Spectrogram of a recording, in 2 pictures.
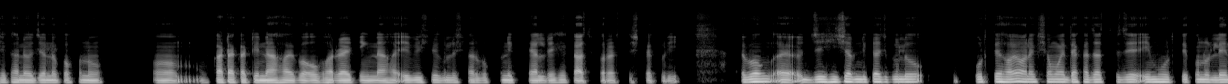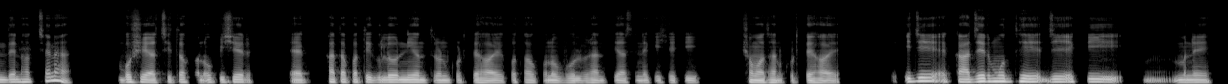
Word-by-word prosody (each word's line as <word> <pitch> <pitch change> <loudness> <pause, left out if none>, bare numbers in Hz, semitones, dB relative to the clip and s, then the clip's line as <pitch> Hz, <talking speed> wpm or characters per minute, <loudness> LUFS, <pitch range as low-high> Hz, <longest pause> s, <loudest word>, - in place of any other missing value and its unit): সেখানেও 100 0 0
যেন 100 0 +2
কখনো 95 0 -1 0.7
অম 95 -2 -1 0.4
কাটাকাটি 100 -1 0
না 95 - +4
হয় 95 -1 +2
বা, 95 - +2
overwriting 95 -1 0
না 95 - +1
হয়। 95 - -2
এই 100 - +1
বিষয়গুলো 100 0 -2
সার্বক্ষণিক 100 0 -3
খেয়াল 95 -1 0
রেখে 100 +2 -1
কাজ 85 -3 +1
করার 90 -1 -4
চেষ্টা - - -10
করি। - - -8 0.7
এবং 125 +3 +5 0.2
অ্যা 110 - +2 0.3
যে 115 - +4
হিসাব-নিকাসগুলো 115 0 +2 0.5
উ - - -12 0.2
করতে 115 +1 -2
হয় 120 +3 +3
অনেক 120 -1 +1
সময় 120 -1 +2
দেখা 115 +1 0
যাচ্ছে 115 0 -2
যে, - - +3
এই 115 - +3
মুহূর্তে 115 -1 0
কোন 115 0 +1
লেনদেন 110 +1 +2
হচ্ছে 125 +8 -5
না, - - +3 0.6
বসে 110 0 +3
আছি। 100 +3 -5
তখন 110 -2 -2
অফিসের 110 +1 0 0.5
এ - - +4 0.3
খাতাপাতিগুলো 110 -1 +1 0.2
নিয়ন্ত্রণ 100 -2 +3
করতে 95 +1 -6
হয়। 90 0 +2
কোথাও 100 0 -2
কোনো 95 0 +1
ভুল-ভ্রান্তি 95 -1 -1
আছে 95 - -7
নাকি 95 0 -4
সেটি 95 0 -3 0.6
সমাধান 100 -1 +3
করতে 95 +1 -2
হয়। 90 -1 +1 0.6
এ - - -18
এইযে 155 +3 +4 0.3
কাজের 125 +4 +5
মধ্যে 135 0 +4 0.2
যে 125 - +4
একটি 125 0 -1 0.5
উম - - -7 0.2
মানে 105 0 +3
ম - - -45
105 Hz, 160 wpm, -20 LUFS, 95-115 Hz, 0.7 s, এবং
